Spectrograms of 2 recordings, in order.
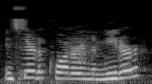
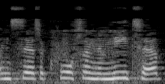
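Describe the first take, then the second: First: The t sounds are flapped, almost like d. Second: The t sounds are crisp and clear.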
